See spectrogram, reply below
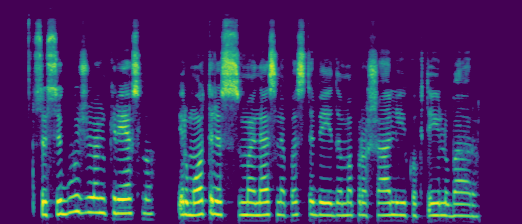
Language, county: Lithuanian, Vilnius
